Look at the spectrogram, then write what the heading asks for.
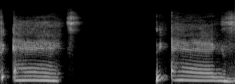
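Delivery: mock-excited, breathy delivery. Imitating how a woman always said a word, mimicking overexcited breathy delivery. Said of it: "putting a little bit too much excitement into it ... just exhaling a lot into it".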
